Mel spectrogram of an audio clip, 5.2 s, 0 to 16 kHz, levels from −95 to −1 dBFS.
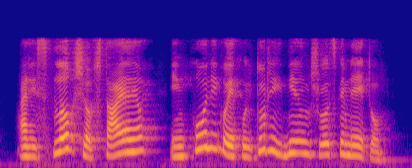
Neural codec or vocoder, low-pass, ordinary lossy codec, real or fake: codec, 16 kHz, 1 kbps, FunCodec, trained on LibriTTS, 50 frames a second; 7.2 kHz; none; fake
